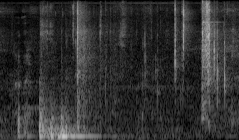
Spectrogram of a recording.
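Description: Plastic handling noise and a few sharp clicks near the end as a Bosch li-ion power-tool battery is slid out of a plastic battery adapter base.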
